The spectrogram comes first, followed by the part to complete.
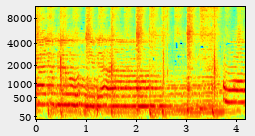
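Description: A slow song sung in Russian with instrumental accompaniment and a steady beat. The singer holds one long note, then moves up to a higher note near the end.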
